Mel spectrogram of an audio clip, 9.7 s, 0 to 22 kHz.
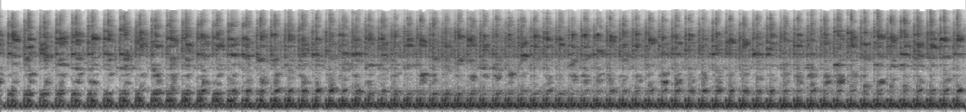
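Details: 1972 Toyota Celica with swapped JDM 18RG twin-cam engine, running with no coolant: running fast and uneven, a ragged clattery pulse about 220 a minute that never settles into a clean idle; rough running.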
